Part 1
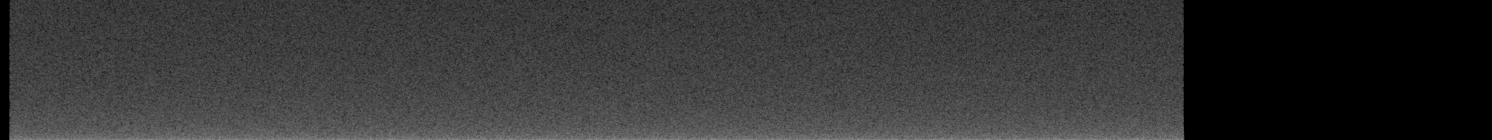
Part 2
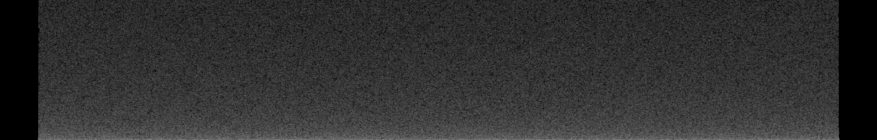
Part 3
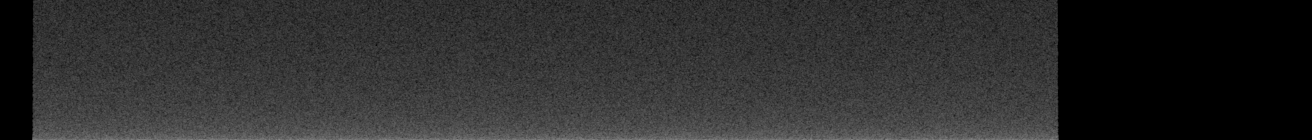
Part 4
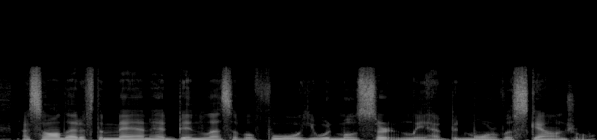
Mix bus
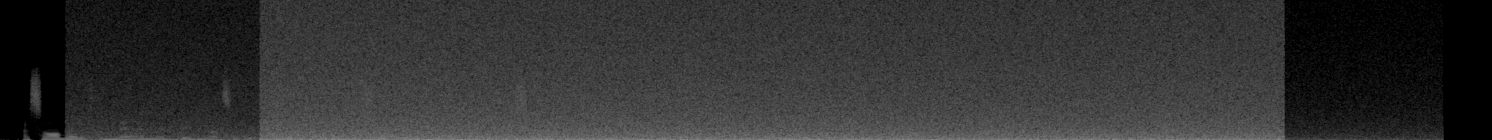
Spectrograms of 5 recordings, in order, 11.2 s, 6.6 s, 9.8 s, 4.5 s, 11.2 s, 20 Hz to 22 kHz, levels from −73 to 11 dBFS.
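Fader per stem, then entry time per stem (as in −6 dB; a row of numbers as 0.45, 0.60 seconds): −18.5, −7.0, +1.5, −15.0 decibels; 1.95, 0.20, 1.70, 0.00 seconds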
